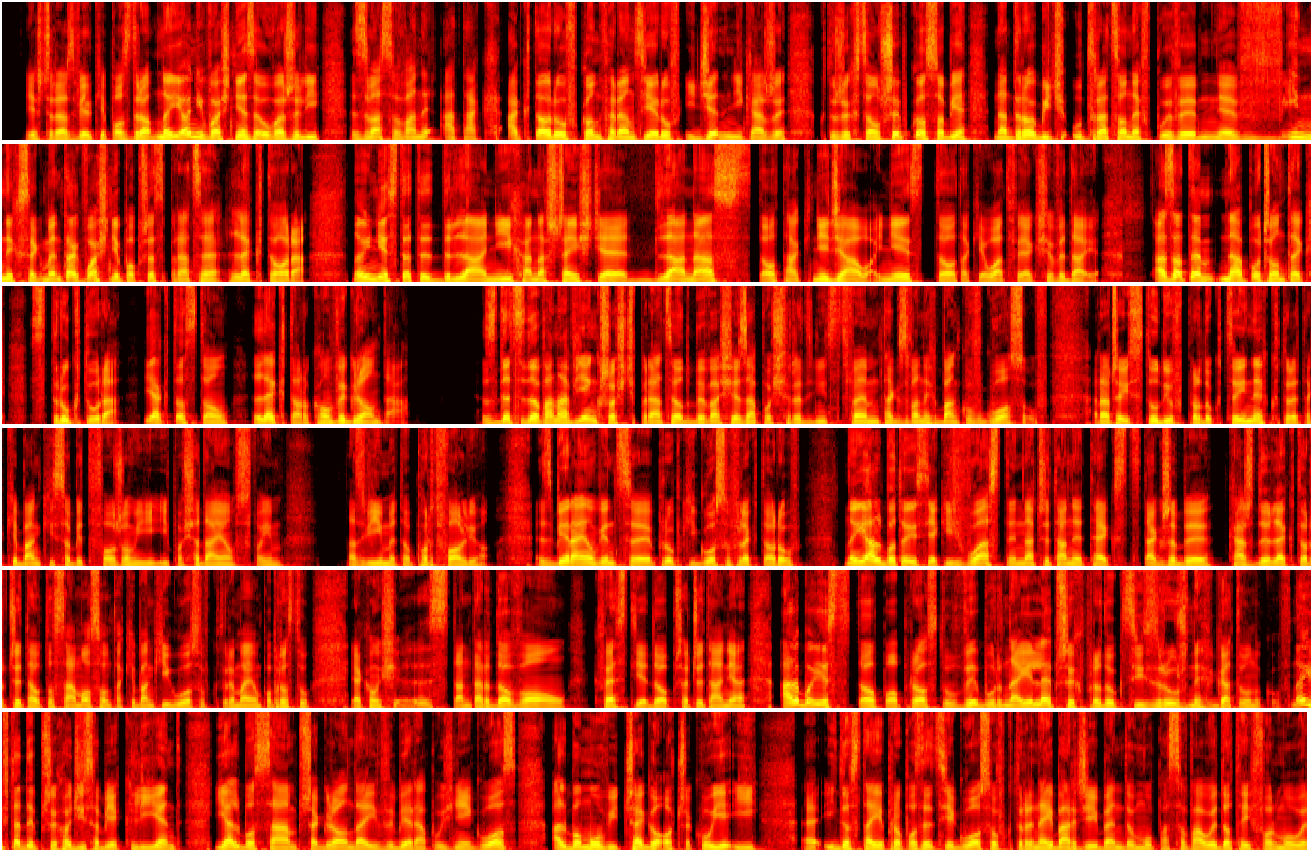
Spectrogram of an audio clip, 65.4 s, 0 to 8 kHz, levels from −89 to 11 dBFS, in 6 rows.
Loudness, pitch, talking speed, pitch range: -20 LUFS, 100 Hz, 150 wpm, 95-115 Hz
